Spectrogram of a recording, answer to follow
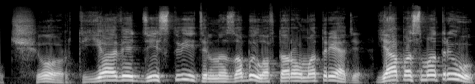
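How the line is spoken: Shouting while running. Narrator (Russian): крикнул я друзьям, сбегая вниз

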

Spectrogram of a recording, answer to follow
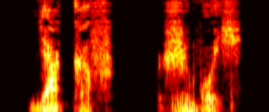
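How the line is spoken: Solemn voice. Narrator (Russian): сказал торжественным голосом

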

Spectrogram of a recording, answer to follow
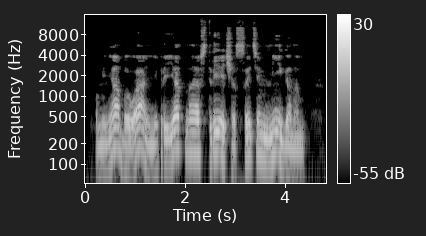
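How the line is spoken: Quiet voice. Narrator (Russian): ответил он тихим голосом

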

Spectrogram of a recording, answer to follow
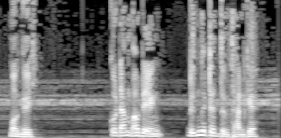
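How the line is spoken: Calling out. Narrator (Vietnamese): Hải Yến kêu lên

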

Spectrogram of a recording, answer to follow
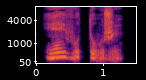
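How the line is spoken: Barely audible whisper. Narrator (Russian): едва слышно прошептала я в ответ

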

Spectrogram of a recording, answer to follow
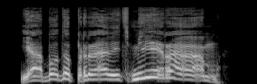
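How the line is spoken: Final roar. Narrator (Russian): взревел в последнем приступе

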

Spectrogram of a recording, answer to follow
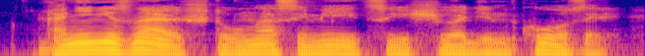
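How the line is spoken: Calm. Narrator (Russian): спокойно ответил Лейд

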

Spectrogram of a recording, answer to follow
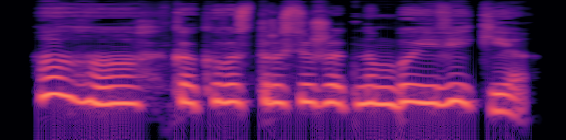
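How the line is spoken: Sighing. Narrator (Russian): вздохнула Эля

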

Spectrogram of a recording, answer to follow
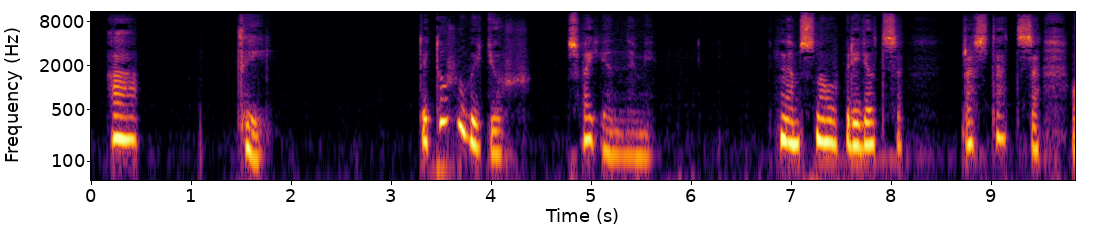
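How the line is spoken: Barely audible. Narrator (Russian): сказала едва слышно

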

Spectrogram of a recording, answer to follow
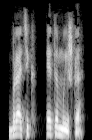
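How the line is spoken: Indignant. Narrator (Russian): возмущенно произнесла Кусана

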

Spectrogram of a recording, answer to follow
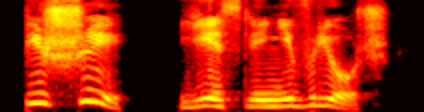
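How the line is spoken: Harsh declaration. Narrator (Russian): заявила она жестким голосом

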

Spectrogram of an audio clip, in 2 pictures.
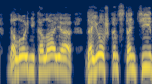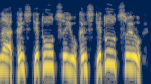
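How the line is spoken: Shouting. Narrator (Russian): кричал

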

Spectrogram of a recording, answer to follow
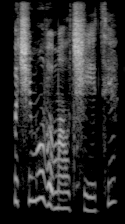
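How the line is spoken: Languid voice. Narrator (Russian): спросила королева томным голосом

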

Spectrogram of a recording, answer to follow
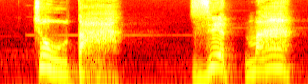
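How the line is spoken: Bird's shriek. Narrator (Vietnamese): lam điểu hét lên một tiếng

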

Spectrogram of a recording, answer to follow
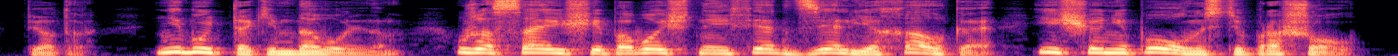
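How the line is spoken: Calm. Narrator (Russian): спокойно сказал

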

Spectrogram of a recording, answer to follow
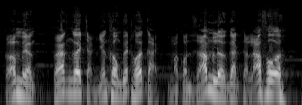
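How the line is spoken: Roaring. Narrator (Vietnamese): Bạch Đế đã gầm lên

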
